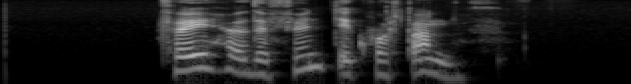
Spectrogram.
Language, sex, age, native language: Icelandic, female, 50-59, Icelandic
